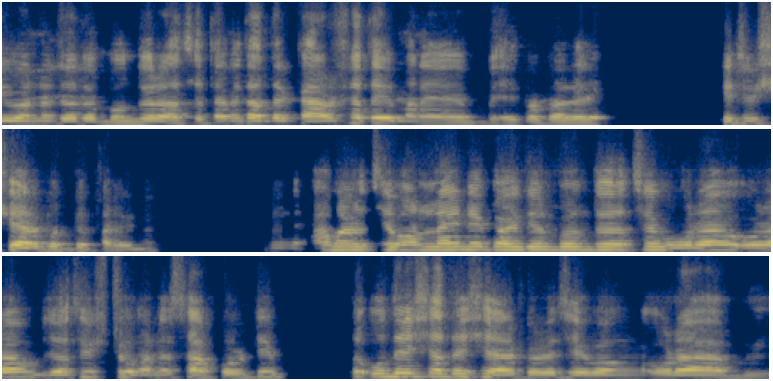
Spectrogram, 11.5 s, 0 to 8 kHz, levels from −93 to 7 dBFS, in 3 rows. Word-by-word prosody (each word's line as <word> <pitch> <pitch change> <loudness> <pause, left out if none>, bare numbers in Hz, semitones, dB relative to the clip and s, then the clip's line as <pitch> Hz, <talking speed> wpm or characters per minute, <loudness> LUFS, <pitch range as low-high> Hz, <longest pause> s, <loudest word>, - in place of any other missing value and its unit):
জীবনের 165 -1 -1
যারা 155 0 +1
বন্ধুরা 150 +1 +1
আছে। 140 - -6
তা - - -2
আমি 165 - -6
তাদের 165 0 0
কারো 155 +1 +4
সাথে 175 0 +3
মানে 150 -1 -3 0.4
এ - - -7
ব্যাপারে 140 -1 -2 0.7
কিছু 160 0 -4
শেয়ার 165 -2 +7
করতে - - -4
পারি 120 - -5
না। - - -24 0.9
আমার 185 +2 +1
হচ্ছে 185 +1 -4
অনলাইন 200 +3 +2
এ - - -1
কয়েকজন 195 -1 +3
বন্ধু 190 0 +1
আছে 185 +2 -4 0.2
ওরা 175 +1 +4 0.2
ওরা 170 +1 +4 0.2
যথেষ্ট 175 +2 -4
মানে 155 -1 -5
সাপোর্টিভ। 155 +4 -2 0.4
তো - - -3
ওদের 215 +1 +3
সাথে 205 -2 +3
শেয়ার 160 -3 +5
করেছি 155 0 -2
এবং 155 0 0 0.2
ওরা 160 +1 +4
আব 145 - -11
165 Hz, 195 wpm, -21 LUFS, 155-185 Hz, 0.9 s, শেয়ার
